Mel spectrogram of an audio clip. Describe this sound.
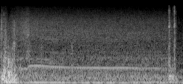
car electrical window 4 button opens or closes
variation 4) I press and hold the button to open my car window, then I release it.
Recorded with Edirol R-1 & Sennheiser ME66.
button, buttons, car, close, closes, closing, electric, electrical, glide, opening, opens, slide, switch, switched, window, windows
